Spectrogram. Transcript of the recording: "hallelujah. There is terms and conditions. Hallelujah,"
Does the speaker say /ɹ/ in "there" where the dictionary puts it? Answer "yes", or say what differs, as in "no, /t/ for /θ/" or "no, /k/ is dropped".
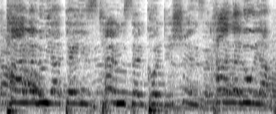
no, /l/ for /ɹ/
